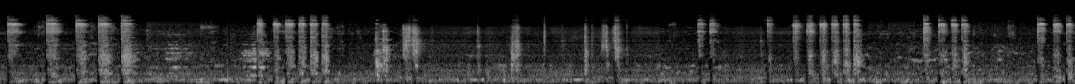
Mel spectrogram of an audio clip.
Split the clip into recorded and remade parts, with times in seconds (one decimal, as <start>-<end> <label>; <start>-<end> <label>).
0.0-4.0 recorded; 4.0-6.6 remade; 6.6-7.2 recorded; 7.2-8.5 remade; 8.5-10.8 recorded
